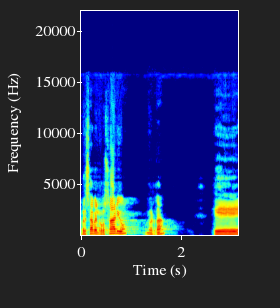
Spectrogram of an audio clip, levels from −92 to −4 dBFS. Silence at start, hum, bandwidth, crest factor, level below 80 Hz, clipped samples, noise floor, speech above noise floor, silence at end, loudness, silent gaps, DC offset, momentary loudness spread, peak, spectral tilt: 0 s; none; 13.5 kHz; 18 dB; -52 dBFS; under 0.1%; -65 dBFS; 50 dB; 0 s; -16 LUFS; none; under 0.1%; 14 LU; 0 dBFS; -5.5 dB/octave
